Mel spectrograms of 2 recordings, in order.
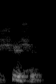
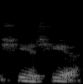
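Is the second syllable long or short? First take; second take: short; long. First: The second syllable is said short. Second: The second syllable is drawn out long. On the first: The speaker calls it right. "The second one's like short" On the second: The speaker calls it wrong. "I was saying"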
